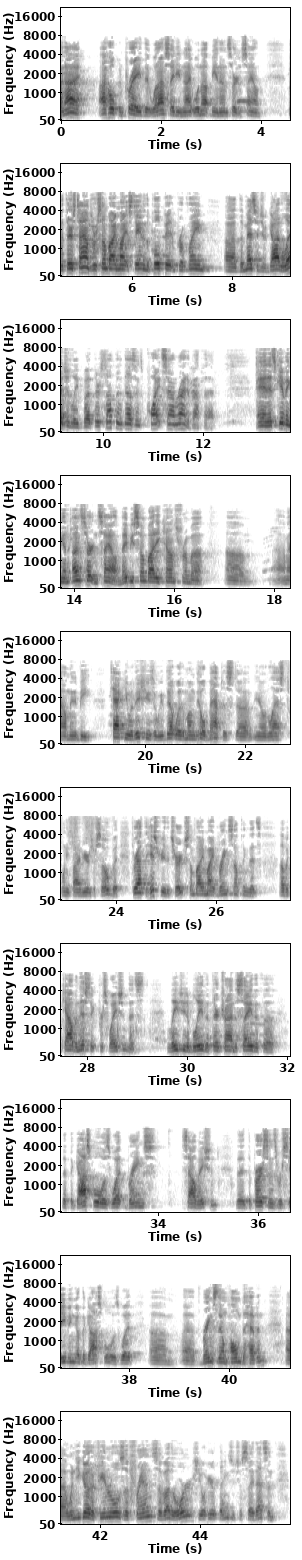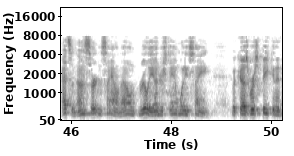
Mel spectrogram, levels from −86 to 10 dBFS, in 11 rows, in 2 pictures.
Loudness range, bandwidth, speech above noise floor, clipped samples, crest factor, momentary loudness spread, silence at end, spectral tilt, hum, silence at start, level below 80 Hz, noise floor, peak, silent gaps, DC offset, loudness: 8 LU; 8 kHz; 40 dB; under 0.1%; 22 dB; 16 LU; 0.05 s; -2.5 dB/octave; none; 0 s; -86 dBFS; -63 dBFS; -2 dBFS; none; under 0.1%; -23 LUFS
